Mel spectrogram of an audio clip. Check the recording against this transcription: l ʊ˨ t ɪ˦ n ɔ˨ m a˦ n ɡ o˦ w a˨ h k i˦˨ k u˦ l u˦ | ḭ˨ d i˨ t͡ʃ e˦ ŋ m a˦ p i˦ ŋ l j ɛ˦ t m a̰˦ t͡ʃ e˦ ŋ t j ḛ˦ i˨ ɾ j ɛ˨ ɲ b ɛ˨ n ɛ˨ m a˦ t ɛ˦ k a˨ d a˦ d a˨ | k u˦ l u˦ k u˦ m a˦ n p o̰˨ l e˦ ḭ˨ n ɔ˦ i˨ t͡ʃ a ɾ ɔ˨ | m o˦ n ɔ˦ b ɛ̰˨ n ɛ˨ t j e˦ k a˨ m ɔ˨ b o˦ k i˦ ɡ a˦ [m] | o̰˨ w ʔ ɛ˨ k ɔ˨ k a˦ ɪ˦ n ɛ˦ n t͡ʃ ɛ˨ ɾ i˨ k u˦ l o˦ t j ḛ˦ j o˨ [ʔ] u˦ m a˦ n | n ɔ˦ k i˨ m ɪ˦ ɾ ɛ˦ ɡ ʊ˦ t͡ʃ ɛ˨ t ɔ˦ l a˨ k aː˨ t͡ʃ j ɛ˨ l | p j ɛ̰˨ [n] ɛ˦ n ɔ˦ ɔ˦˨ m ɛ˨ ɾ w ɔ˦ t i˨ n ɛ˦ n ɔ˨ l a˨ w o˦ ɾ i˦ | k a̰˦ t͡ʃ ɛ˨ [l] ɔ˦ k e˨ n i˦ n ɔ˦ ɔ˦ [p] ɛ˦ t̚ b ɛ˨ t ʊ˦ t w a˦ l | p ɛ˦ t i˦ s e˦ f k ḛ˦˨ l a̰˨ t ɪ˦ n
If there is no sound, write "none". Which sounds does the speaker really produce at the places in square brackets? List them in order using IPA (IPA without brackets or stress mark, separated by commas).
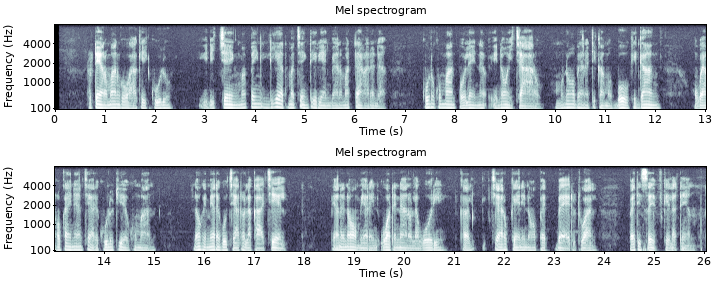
ŋ, k, n, ɾ, p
